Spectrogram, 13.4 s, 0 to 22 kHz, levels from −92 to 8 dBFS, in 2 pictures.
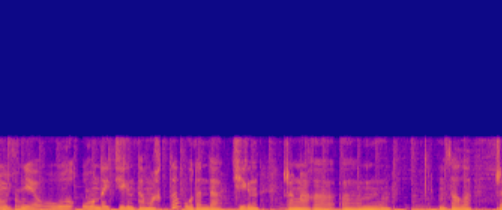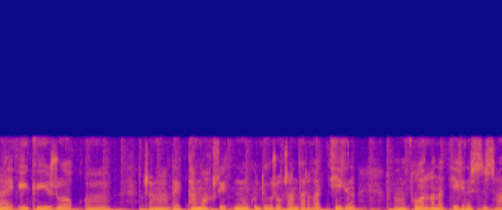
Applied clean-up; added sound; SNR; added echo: none; none; none; none.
